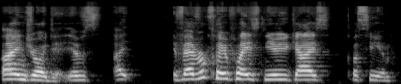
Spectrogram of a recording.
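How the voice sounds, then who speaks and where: A woman hosting a podcast in casual rambling chat, her voice hoarse and raspy from being sick, telling stories with enthusiasm. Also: fairly high pitch, normal speed. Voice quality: raspy, worn throat. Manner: chatty, enthusiastic storytelling. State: hoarse, voice shot from illness. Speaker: podcast host.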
